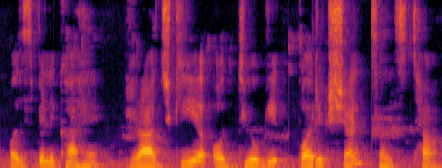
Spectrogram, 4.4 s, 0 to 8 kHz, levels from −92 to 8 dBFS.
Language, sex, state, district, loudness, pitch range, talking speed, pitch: Hindi, female, Bihar, Sitamarhi, -17 LUFS, 160-185 Hz, 110 wpm, 170 Hz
